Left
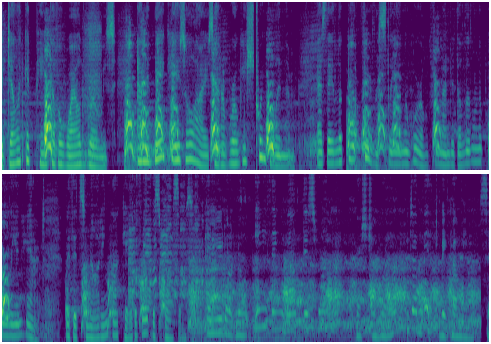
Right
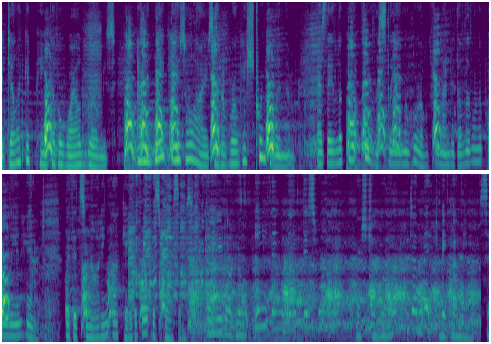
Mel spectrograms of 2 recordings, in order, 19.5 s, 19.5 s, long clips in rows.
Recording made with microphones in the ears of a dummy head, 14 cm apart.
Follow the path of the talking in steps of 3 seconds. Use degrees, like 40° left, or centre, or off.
30° left, 10° left, 10° right, 20° right, 30° right, 30° right, 30° right.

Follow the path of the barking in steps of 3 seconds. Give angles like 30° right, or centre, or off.
centre, 30° right, 50° right, 60° right, 60° right, 60° right, 60° right.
